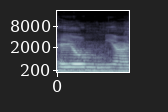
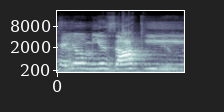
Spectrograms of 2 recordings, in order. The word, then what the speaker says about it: Hayao Miyazaki: Heyo Miyazaki. Hayao Miyazaki.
